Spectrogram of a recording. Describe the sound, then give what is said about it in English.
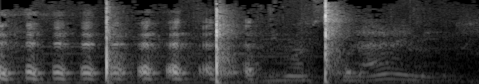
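Three sharp, loud hand claps land at a steady pace about half a second apart while a voice keeps talking rhythmically underneath, then the sound trails off into quiet. “Come on, guys! Clap!”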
